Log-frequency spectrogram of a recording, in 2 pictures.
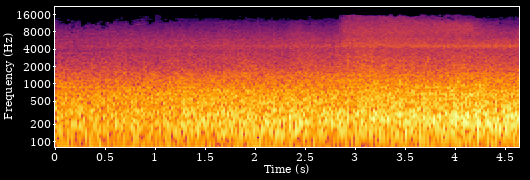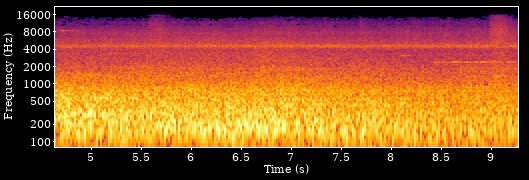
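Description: Subway platform ambience: the steady rumble of an approaching subway train, swelling a little in the middle, with a thin high whine from the rails that starts about three seconds in.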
